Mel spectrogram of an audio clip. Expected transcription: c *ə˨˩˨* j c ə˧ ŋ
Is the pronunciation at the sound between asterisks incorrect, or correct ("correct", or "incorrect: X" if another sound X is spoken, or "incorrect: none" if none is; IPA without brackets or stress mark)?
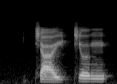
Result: incorrect: a˨˩˨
